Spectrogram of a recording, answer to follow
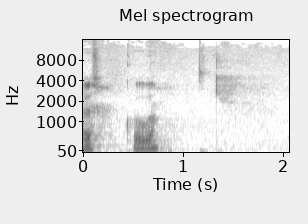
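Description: A man's voice in short, broken utterances, followed by two faint sharp clicks about a second in.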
